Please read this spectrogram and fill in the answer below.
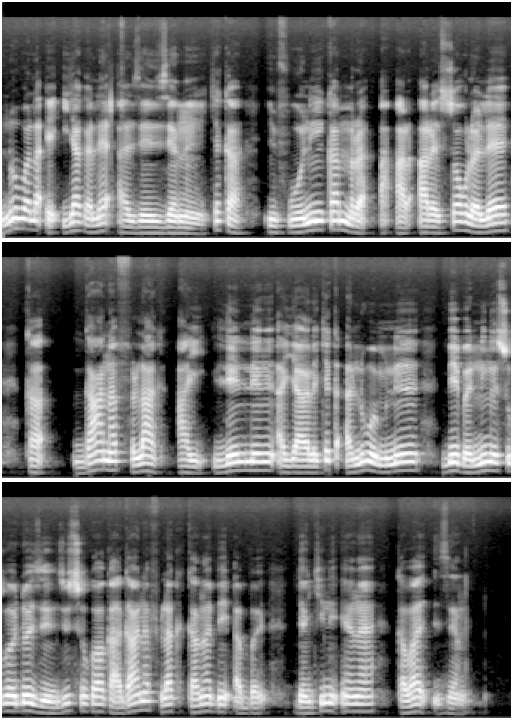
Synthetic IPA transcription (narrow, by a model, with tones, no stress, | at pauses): no˦ba˦la˦ʔɪ˨ja˦ɡa˨lɛ˦a˨ze˨zɪ˨ŋɪ˨t͡ʃɛ˦ka˨˦ | n̩˨fo˨ni˦ka˦mɪ˨ɾa̰˨a˨ɾɪ˨sɔ˦ɣlɔ˨lɛ˦ | ka˨ | ɡaː˦na˦fɪ˨la˦k | a˨le˦nle˦ŋ˦ʔa̰˨ja˨ɣlɪ˨t͡ʃɛ˦ka˨ʔa˨nʊ˦bo˦mi˨ne˦ | be˦ba˨ni˦ŋe˦sʊ˦ɡɔ˦do˦ze˨n˨zu˦sʊ˦ɡɔ˦ka˨ɡaː˦na˦fɨ˨la˦kka˨ŋa˦be˦ʔa˨ba˨ | da˨nt͡ʃi˦nɪ˦ʔɪ˦ŋa˦ | ka˨βa˦zɪ̰˨ŋ˨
